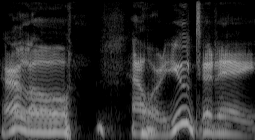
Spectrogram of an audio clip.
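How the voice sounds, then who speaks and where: This put-on character voice swings very widely in pitch. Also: man, medium pitch for a man. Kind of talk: parody of video game dialogue. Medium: game stream. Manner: stiff, canned, disconnected.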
